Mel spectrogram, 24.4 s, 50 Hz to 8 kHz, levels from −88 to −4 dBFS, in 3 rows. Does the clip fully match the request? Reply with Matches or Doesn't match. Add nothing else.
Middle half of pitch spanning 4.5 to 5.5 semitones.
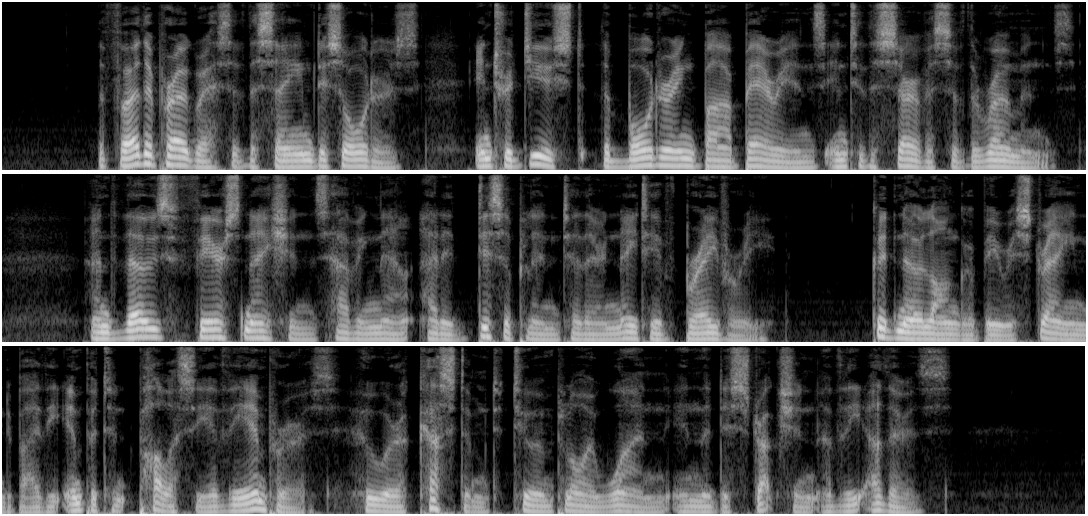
Doesn't match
